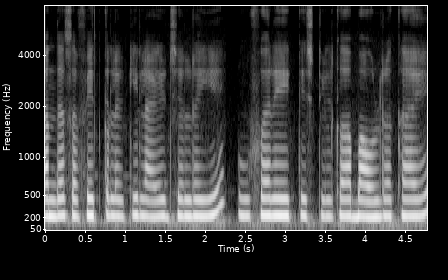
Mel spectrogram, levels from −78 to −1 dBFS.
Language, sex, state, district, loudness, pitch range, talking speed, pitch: Hindi, female, Chhattisgarh, Jashpur, -14 LUFS, 215-225 Hz, 190 wpm, 220 Hz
